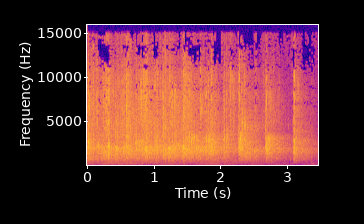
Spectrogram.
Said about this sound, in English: That's like a half a clap that I just had. That wasn't even one clap.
